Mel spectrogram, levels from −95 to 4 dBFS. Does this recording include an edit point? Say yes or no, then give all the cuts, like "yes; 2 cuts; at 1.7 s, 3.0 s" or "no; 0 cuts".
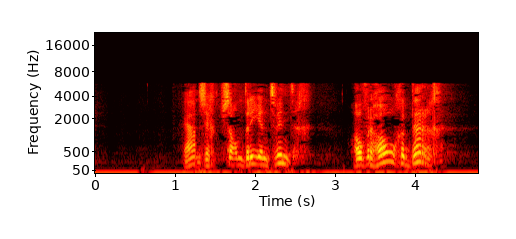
yes; 1 cut; at 1.2 s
